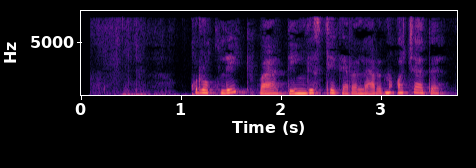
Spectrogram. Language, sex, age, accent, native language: Uzbek, female, 19-29, Jizzax, Uzbek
